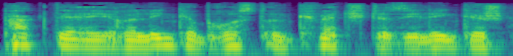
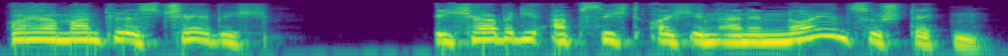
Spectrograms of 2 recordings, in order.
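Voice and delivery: higher-pitched royal lady; inviting queen; 10 semitones higher than usual. Acted. Queen inviting Sir Osney to sit with her, high inviting voice. Queen promises knight a cloak.

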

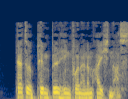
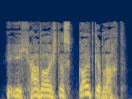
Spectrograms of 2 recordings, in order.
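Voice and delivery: higher, slow nervous nobleman; trying to sound firm but afraid; a hint of a scared young lord; frightened lord Merritt; 10 semitones higher, slower than usual. Merritt pleading.

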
